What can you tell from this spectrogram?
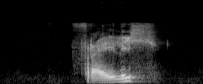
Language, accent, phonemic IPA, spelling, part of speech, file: German, Austria, /ˈfʁaɪ̯lɪç/, freilich, adverb, De-at-freilich.ogg
- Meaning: 1. however, albeit 2. of course, admittedly 3. of course, certainly, sure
